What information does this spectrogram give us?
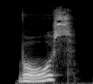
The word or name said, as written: vores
